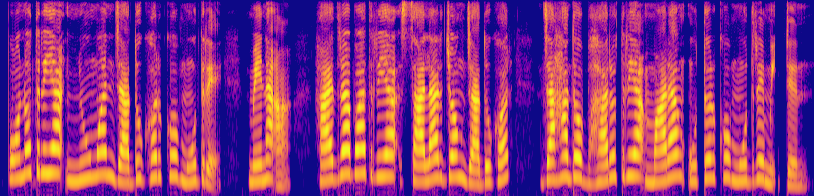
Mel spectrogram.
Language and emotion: Santali, neutral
